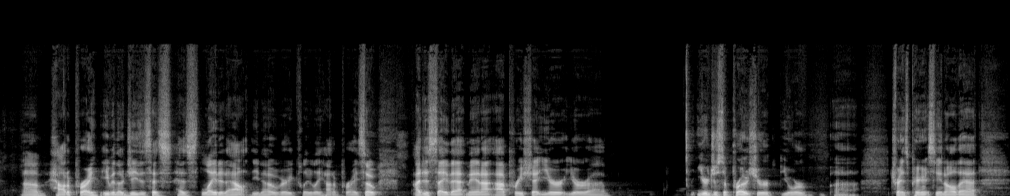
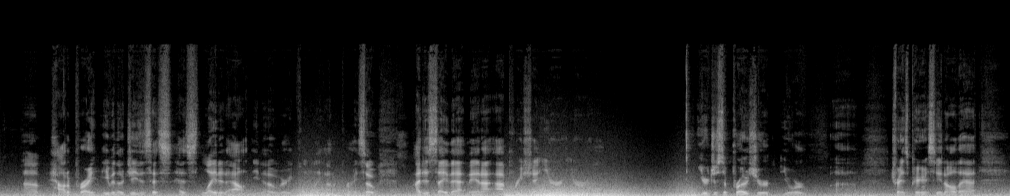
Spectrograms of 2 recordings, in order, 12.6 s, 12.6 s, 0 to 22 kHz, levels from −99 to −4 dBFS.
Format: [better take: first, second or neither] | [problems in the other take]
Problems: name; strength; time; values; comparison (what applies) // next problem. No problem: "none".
first | wind noise on the microphone; heavy; 2 dB below the speech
